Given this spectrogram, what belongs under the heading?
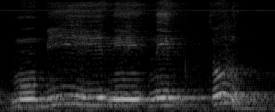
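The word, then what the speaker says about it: مُبِينٍ ٱقْتُلُوا: Kalau kita mau bacanya wasal, maka ini nun kecil berfungsi. I nyambung. Nyambung. Berarti bacanya mubini niktul. Mubini niktulu.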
